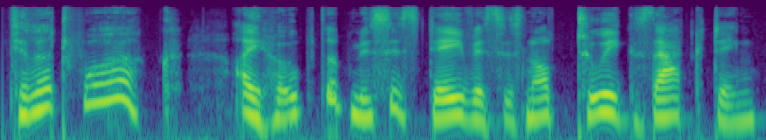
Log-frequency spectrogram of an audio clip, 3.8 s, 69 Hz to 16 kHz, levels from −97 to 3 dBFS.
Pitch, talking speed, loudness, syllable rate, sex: 185 Hz, 190 wpm, -18 LUFS, 4.3 syllables/s, female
